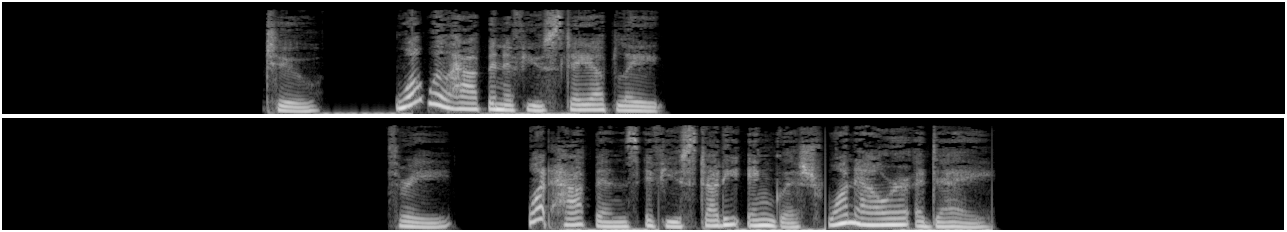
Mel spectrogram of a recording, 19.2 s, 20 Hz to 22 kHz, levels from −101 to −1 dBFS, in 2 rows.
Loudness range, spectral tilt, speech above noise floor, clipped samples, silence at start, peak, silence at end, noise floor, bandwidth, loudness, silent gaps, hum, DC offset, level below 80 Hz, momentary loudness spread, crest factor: 12 LU; -6.5 dB/octave; over 68 dB; under 0.1%; 2 s; -10 dBFS; 2.2 s; under -90 dBFS; 16 kHz; -24 LUFS; 5.02-12.49 s, 13.08-13.56 s; none; under 0.1%; -46 dBFS; 11 LU; 18 dB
